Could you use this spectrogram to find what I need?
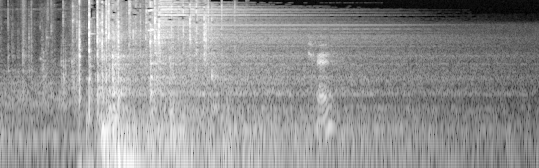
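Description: A grandfather clock strikes with a deep ring that slowly fades.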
